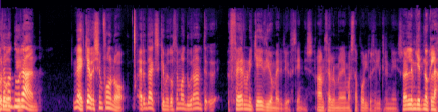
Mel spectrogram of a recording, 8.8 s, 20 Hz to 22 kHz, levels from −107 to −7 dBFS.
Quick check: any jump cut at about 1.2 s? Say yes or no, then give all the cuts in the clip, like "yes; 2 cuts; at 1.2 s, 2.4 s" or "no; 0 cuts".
no; 0 cuts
